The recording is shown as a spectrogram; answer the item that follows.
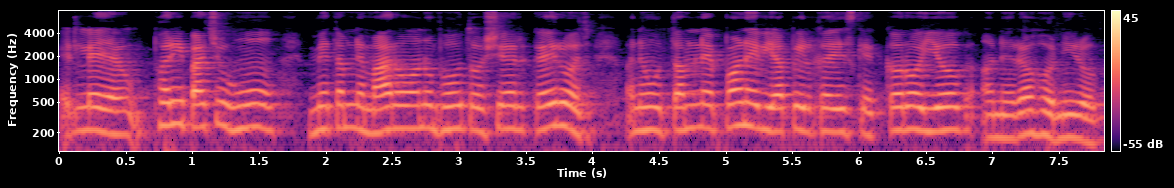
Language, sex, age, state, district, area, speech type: Gujarati, female, 45-60, Gujarat, Junagadh, urban, spontaneous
